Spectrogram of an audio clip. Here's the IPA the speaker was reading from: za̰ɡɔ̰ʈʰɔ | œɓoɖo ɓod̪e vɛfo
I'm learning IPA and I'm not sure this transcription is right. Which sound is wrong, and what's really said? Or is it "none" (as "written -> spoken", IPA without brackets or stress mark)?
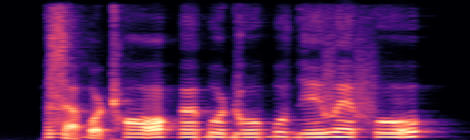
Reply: ɡ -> ɓ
